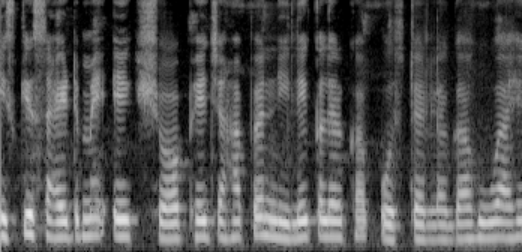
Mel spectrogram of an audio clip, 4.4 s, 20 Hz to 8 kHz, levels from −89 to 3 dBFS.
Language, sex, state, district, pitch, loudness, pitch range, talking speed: Hindi, female, Himachal Pradesh, Shimla, 195 Hz, -18 LUFS, 180-205 Hz, 205 wpm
